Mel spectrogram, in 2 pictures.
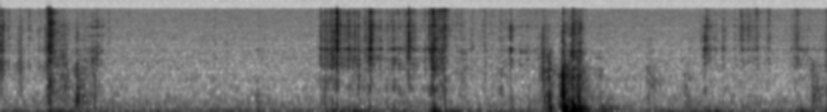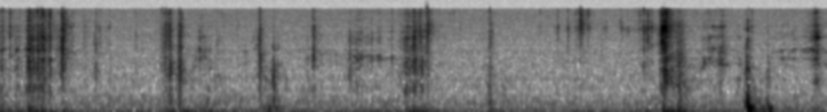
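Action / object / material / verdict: scrape / soap bar with glittery coating / soap / none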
